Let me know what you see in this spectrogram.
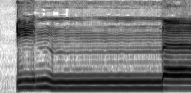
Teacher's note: তাশদি নুনের সাথে তিন সেকেন্ড পরিমাণ গুন্নাহ করে ধরে রাখবো · ইন এখানে ওয়াজিব গুন্নাহ, হরকতের বামে নুনে মিমে তাসদিদ হইলে সর্ব অবস্থায় নাকের বাসি থেকে গুন্নাহ করিয়া পড়িতে হয়। তো এই হামজা তাসদিদওয়ালা নুনের সাথে 3 সেকেন্ড পরিমাণ গুন্নাহ করে ধরে রাখবো। তারপরে এই নুনকে আবার 3 আলিফ টেনে পড়ব, কারণ মদের হরফের উপরে চিকন চিহ্ন, বামে হামজা, মধ্যে মুনফাসিল 3 আলিফ টানিয়া পড়িতে হয়।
